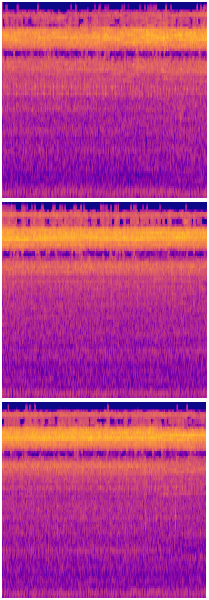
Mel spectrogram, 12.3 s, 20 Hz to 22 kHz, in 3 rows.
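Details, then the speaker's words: 4th-gen Acura TL J35 V6 idling with a light, fairly quick tick over the engine note; possible blown gasket suspected, cause not confirmed. "that's not good. It's a fucking tick."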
